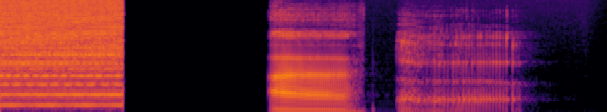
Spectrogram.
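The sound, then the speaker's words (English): A loud, low, throaty burp in two parts, a resonant half-second belch followed by a rougher, gravelly one, after a short steady buzzing tone and a pause of silence. “Got distracted by your burp.”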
